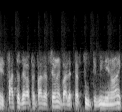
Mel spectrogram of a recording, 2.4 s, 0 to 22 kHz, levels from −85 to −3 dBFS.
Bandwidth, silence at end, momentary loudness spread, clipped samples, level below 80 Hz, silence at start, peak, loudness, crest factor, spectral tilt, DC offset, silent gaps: 4.5 kHz; 0 s; 4 LU; under 0.1%; -54 dBFS; 0 s; -4 dBFS; -19 LUFS; 14 dB; -8.5 dB/octave; under 0.1%; none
